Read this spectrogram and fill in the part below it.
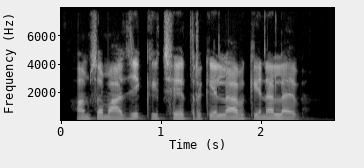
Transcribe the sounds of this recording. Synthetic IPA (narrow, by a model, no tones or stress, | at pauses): həmsamad͡ʒikkt͡ʃʰet̪ɾəkelabʱkenaləjb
